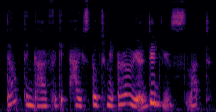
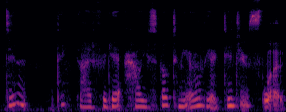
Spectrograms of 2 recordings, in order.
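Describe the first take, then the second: First: It is read in a spitting voice. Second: It is read in a plain voice.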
